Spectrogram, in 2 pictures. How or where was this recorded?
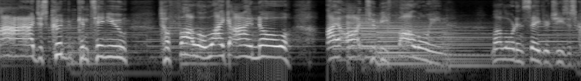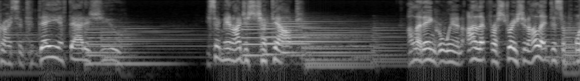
large echoing room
